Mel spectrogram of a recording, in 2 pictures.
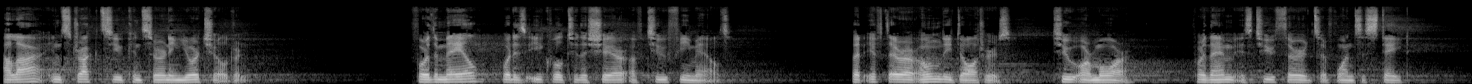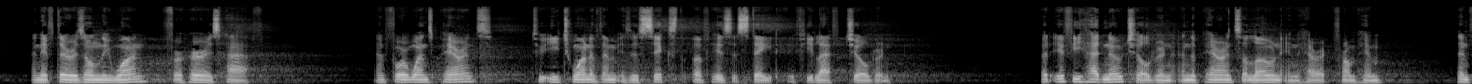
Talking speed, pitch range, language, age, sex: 155 wpm, 100-115 Hz, Arabic, 30-49, male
